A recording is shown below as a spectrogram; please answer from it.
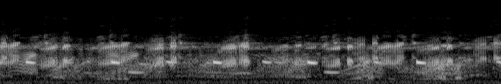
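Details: Croaking frogs fill the air with rhythmic bursts of grating, pulsed calls, several clear short whistled notes repeating roughly every second above a steady chorus background.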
